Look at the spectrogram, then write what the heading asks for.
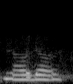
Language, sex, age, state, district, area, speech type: Marathi, female, 18-30, Maharashtra, Wardha, rural, conversation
